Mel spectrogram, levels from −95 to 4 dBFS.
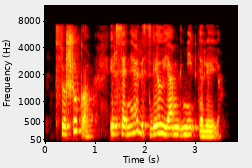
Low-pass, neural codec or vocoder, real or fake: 7.2 kHz; codec, 16 kHz, 8 kbps, FunCodec, trained on LibriTTS, 25 frames a second; fake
